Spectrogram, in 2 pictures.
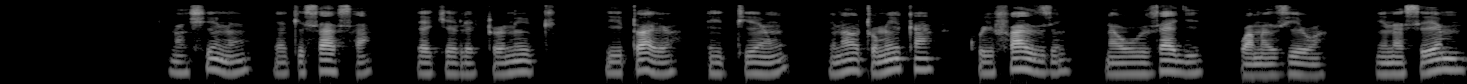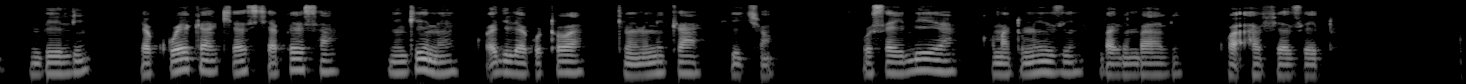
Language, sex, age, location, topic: Swahili, male, 18-24, Dar es Salaam, finance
